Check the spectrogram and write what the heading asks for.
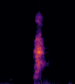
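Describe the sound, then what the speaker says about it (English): One short, sharp yap from a small pet dog, close by and clear against otherwise silent surroundings. "As my little dog is going bananas. You can hear a little dog."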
